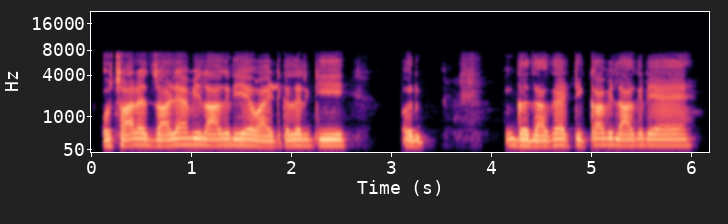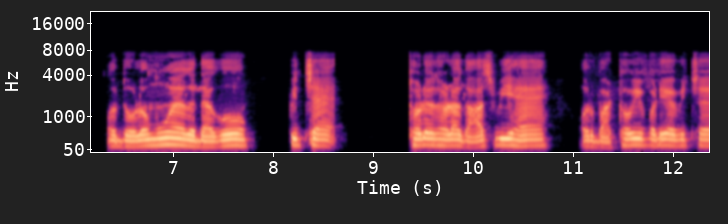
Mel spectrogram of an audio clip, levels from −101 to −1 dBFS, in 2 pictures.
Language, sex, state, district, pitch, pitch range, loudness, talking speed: Marwari, male, Rajasthan, Nagaur, 135 Hz, 130-140 Hz, -16 LUFS, 175 wpm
